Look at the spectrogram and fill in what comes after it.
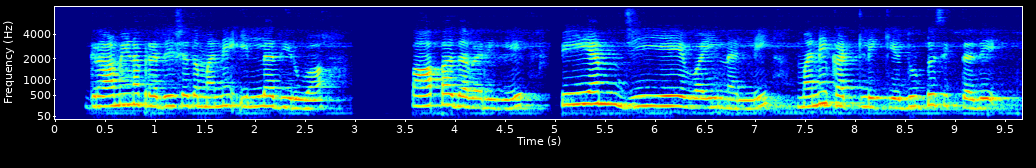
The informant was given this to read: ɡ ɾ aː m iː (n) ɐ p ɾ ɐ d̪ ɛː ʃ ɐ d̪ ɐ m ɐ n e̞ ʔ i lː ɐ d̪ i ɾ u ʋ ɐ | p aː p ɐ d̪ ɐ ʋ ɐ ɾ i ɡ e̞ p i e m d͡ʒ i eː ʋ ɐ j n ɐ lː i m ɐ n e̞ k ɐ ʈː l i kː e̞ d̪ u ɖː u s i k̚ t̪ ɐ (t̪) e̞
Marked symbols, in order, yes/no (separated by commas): no, no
